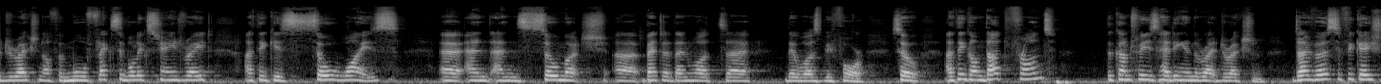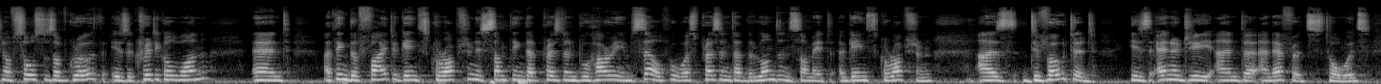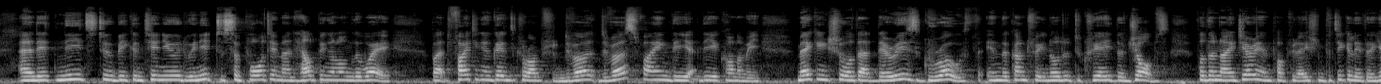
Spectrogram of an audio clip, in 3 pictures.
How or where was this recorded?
live audience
